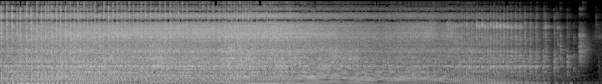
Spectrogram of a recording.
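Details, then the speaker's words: Small single-cylinder engine after repair and carburetor fuel line refitted, primed and pull-started: fires up, runs at steady even beat, then shuts down; noticeably quieter, problem resolved. "straight away I can hear that this mole is less noisy so this has resolved the problem"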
